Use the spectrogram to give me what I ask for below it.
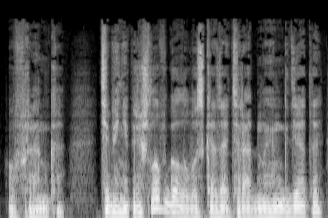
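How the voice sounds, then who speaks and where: A man's voice: low voice, brisk, darkish tone, husky, dry recording, studio quality. A man playing a resentful grown son who speaks in a sarcastic, accusing tone.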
